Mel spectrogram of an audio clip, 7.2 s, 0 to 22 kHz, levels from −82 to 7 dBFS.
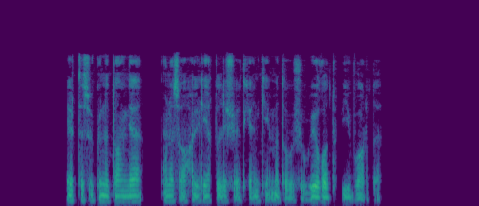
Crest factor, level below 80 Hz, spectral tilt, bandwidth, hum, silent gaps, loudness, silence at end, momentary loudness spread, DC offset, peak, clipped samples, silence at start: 20 dB; -66 dBFS; -4 dB/octave; 8 kHz; none; 2.16-2.41 s, 5.07-5.12 s; -31 LUFS; 1.5 s; 7 LU; under 0.1%; -12 dBFS; under 0.1%; 1 s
